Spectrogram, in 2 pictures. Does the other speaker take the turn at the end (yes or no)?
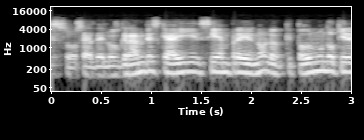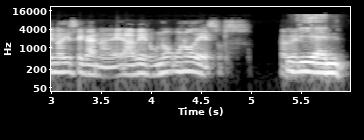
yes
